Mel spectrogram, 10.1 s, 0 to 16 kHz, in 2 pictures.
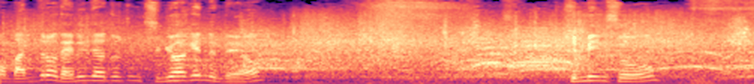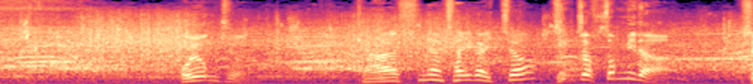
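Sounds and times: arena crowd murmur: 0.8 - 10.0.

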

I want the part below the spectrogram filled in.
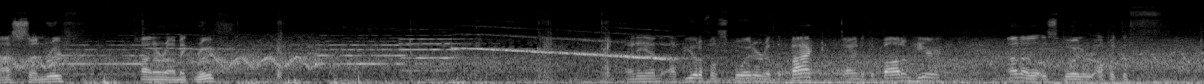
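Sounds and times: emergency siren: 0.0 - 7.8, 10.3 - 12.0.

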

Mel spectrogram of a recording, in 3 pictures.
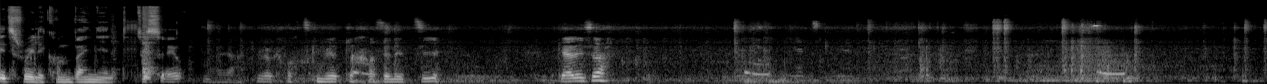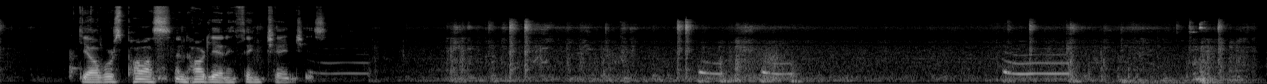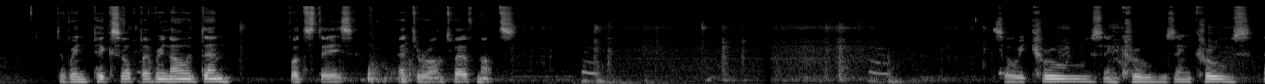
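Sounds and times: steady hiss: 0.0 - 9.8
squeaky creak: 7.2 - 12.6, 15.7 - 16.5, 17.1 - 20.8, 22.6 - 25.3, 30.5 - 32.8, 33.6 - 36.9.

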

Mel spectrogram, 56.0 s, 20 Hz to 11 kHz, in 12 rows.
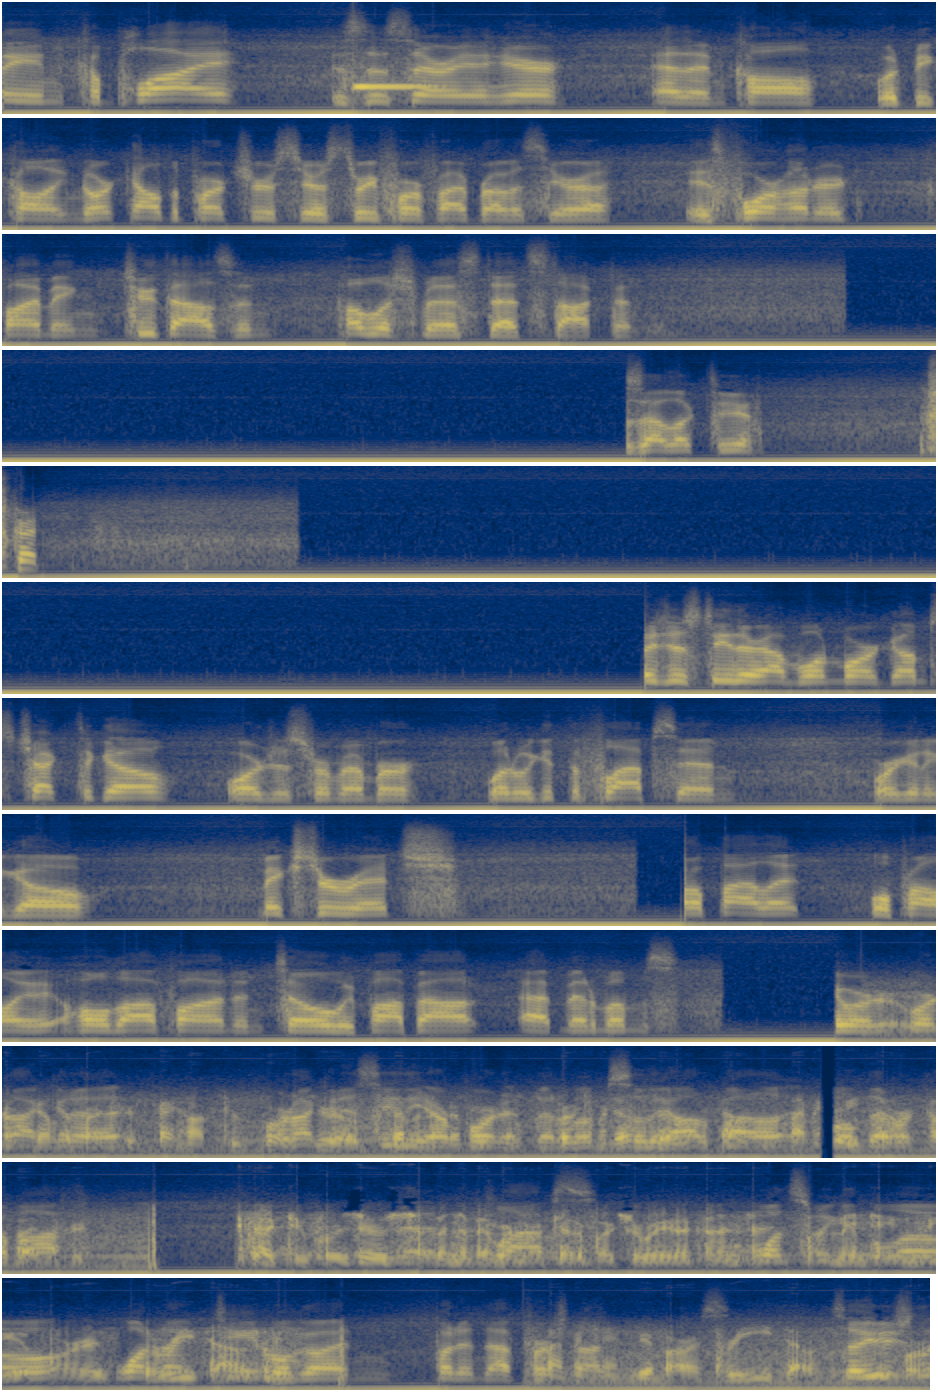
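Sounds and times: voice over aircraft radio: 0.0 - 12.6, 17.2 - 17.8, 18.6 - 18.9, 36.1 - 40.8, 41.5 - 47.2, 47.9 - 56.0
airplane engine and propeller drone: 0.0 - 13.6, 17.2 - 20.1, 26.6 - 56.0
radio hiss: 0.0 - 13.6, 17.2 - 20.2, 26.6 - 56.0.

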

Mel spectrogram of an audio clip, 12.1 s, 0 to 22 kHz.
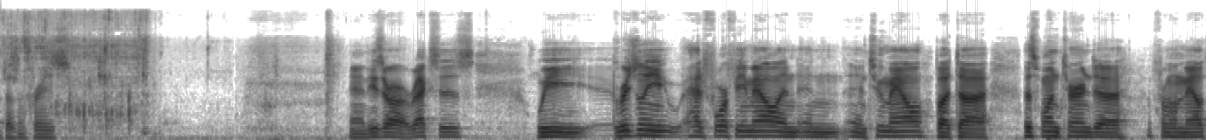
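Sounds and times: water gushing from a pipe: 0.0 - 1.6.

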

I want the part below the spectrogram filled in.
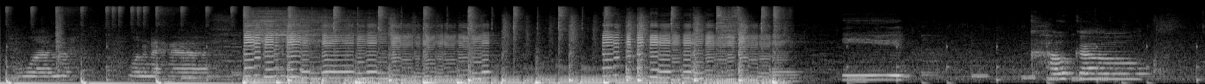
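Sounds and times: background music with plucked strings: 0.1 - 12.0.

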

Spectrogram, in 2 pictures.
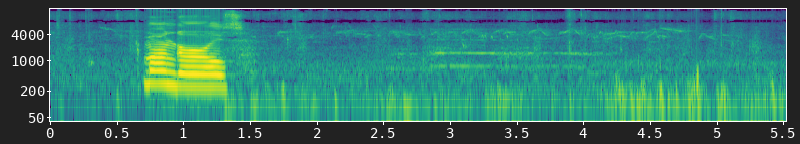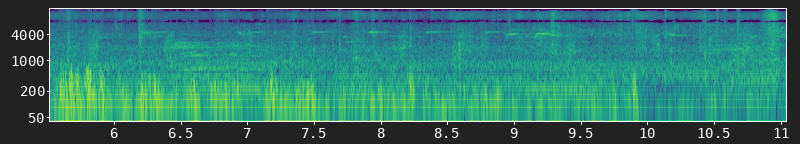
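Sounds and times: bird chirps: 0.0 - 11.0
footsteps through grass: 0.0 - 11.0
sheep bleating: 6.4 - 7.2.

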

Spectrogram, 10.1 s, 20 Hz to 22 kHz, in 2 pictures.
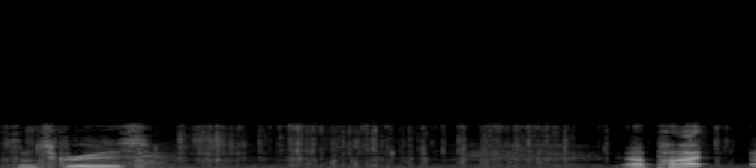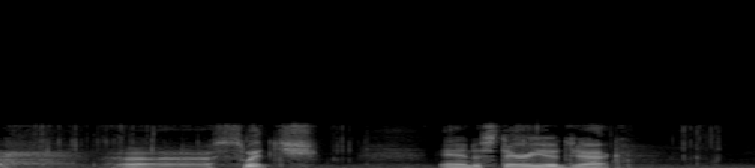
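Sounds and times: plastic bags crinkling: 0.0 - 7.9, 8.9 - 10.0.

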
